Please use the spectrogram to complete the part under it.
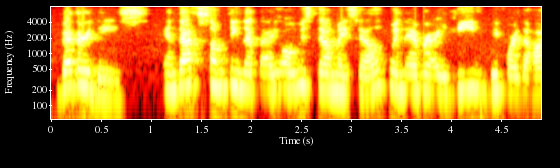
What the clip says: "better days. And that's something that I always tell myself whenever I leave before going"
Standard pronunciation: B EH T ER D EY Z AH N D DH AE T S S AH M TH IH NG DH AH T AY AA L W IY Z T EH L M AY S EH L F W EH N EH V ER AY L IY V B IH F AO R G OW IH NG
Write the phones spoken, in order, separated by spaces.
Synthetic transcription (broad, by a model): B EH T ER D EY S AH N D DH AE T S S AH M TH IH NG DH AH T AY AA L W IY S T EH L M AY S EH L F W EH N EH V ER AY L IY V B IH F AO R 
